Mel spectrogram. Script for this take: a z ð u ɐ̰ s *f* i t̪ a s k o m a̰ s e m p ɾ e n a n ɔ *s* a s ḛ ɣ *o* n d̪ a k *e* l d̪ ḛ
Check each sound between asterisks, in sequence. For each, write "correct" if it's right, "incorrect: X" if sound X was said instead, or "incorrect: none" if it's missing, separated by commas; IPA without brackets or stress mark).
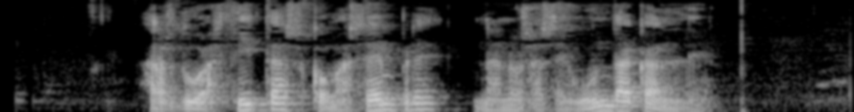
incorrect: θ, correct, incorrect: u, incorrect: a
